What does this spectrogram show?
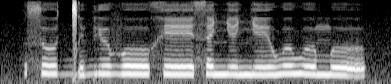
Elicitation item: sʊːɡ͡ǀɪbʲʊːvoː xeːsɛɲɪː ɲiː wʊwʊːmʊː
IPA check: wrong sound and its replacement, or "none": iː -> ɪː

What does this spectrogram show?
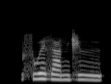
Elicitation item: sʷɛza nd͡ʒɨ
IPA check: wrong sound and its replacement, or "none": none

